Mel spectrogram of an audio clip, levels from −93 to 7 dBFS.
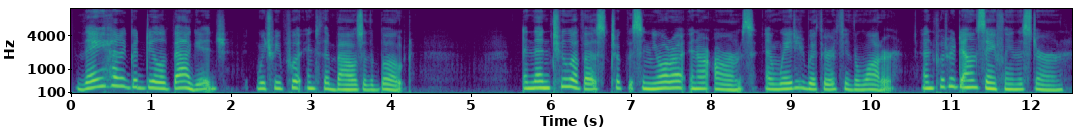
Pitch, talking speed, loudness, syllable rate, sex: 235 Hz, 200 wpm, -16 LUFS, 5.0 syllables/s, female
